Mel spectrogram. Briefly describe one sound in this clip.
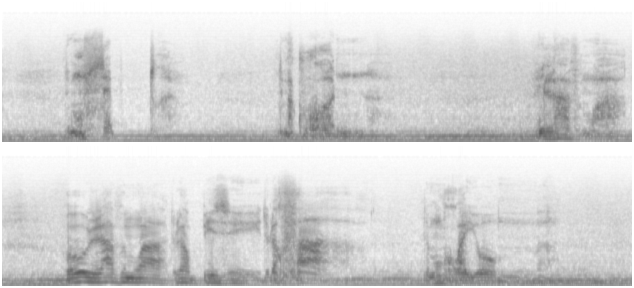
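An elderly man speaks slowly and gravely, in short phrases with pauses.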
